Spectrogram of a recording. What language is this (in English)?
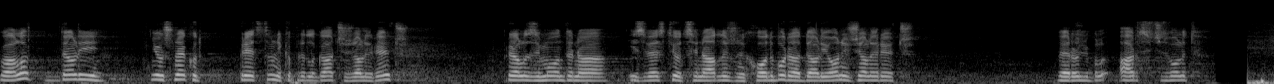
Serbian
